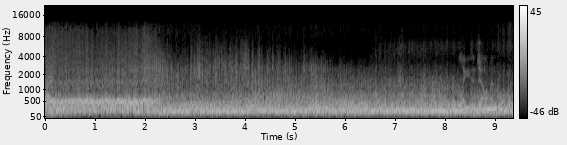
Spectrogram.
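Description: Rocket main engines igniting at a launch, heard as a played-back recording: a loud, continuous broadband roar that holds steady for several seconds with a rumbling low end.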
